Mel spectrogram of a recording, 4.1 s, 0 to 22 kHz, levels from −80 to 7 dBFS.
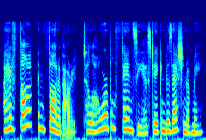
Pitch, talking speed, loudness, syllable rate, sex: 275 Hz, 235 wpm, -19 LUFS, 6.2 syllables/s, female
